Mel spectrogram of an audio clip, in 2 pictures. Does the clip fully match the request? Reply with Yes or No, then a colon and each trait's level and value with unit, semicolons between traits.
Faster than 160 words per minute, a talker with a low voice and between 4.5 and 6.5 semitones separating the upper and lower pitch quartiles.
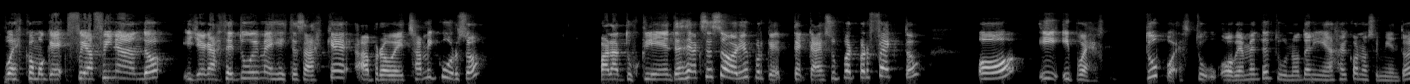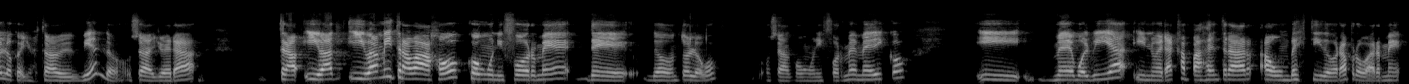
No: average, 170 wpm; high, 240 Hz; average, 5.1 semitones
